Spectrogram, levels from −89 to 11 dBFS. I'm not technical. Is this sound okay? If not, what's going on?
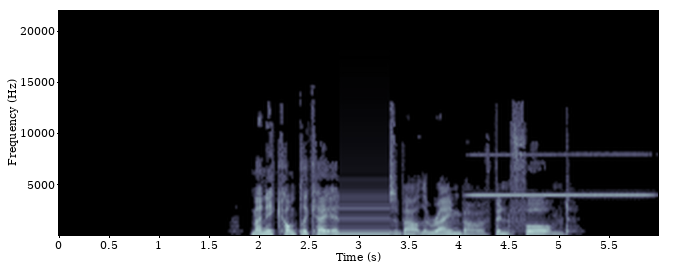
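No, there are two problems. From 2.79 to 3.29 s, right before "about the", there's a system hang loop: the computer briefly froze while the sound hardware replayed one tiny 10 ms scrap over and over, so you hear a flat buzz at 100 Hz and lose about half a second of speech.

Then from 4.0 s, just after "about the", to the end, a thin steady whistle at 4 kHz sits quietly behind the voice, slowly swelling and fading. That's a feedback whistle, likely the speaker's sound leaking back into the microphone and hovering just short of a full howl.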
